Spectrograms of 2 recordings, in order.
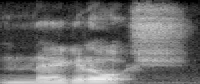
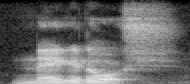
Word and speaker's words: Natchitoches: through a town called natchitoches but down in louisiana they pronounce it nagarosh nagadosh i don't know why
